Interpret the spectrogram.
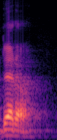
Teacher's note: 그러니까 기본적으로 T가 D로 바뀌었다가 soft한 D에서 better로 바뀌는 겁니다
